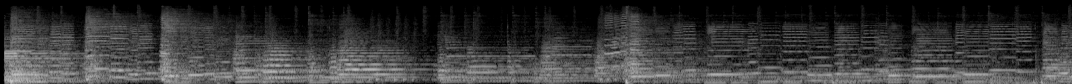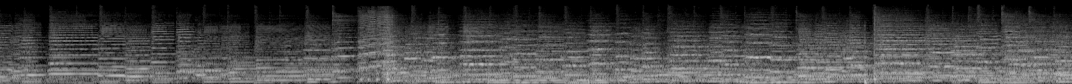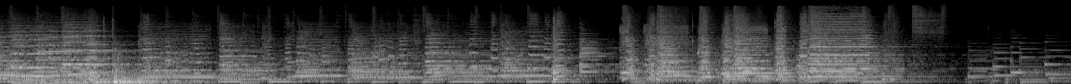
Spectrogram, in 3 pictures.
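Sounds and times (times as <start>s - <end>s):
jazz band and orchestra concerto: 0.0s - 32.1s.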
